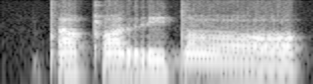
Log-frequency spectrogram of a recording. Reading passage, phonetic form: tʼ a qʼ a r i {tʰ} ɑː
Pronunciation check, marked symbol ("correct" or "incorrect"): incorrect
